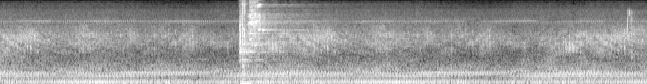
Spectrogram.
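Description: Propeller plane engine droning steadily in the game Aviassembly as it tries to take off on a tail wheel, a continuous loud hum with a brief clatter near the middle.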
